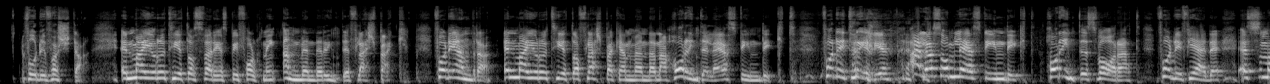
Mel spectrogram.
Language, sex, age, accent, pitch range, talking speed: English, female, 30-49, Swedish, 195-265 Hz, 180 wpm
